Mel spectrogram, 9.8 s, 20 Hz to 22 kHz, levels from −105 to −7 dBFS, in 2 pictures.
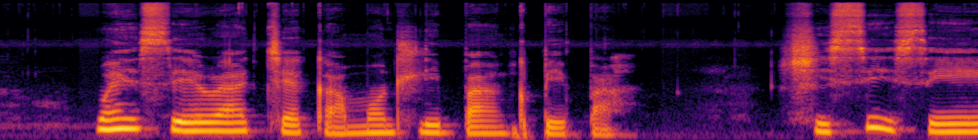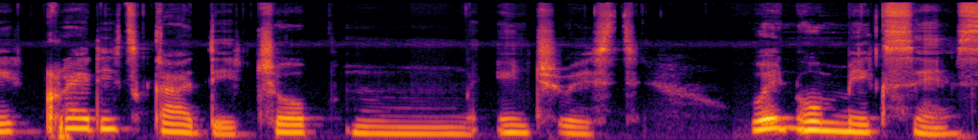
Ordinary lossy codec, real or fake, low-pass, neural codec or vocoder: none; real; none; none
